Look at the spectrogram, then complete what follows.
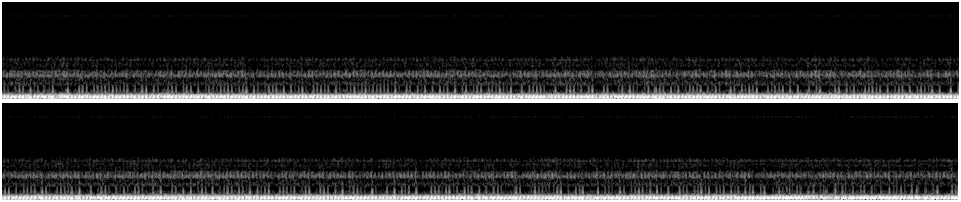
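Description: Breezer ultralight aircraft's engine running steadily at low taxi power, a constant low drone.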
